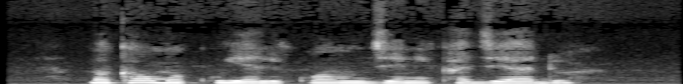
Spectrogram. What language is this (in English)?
Swahili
